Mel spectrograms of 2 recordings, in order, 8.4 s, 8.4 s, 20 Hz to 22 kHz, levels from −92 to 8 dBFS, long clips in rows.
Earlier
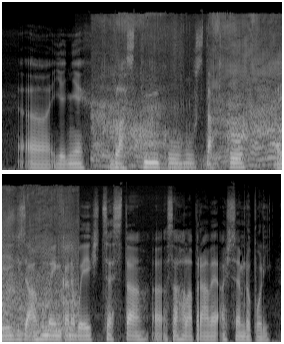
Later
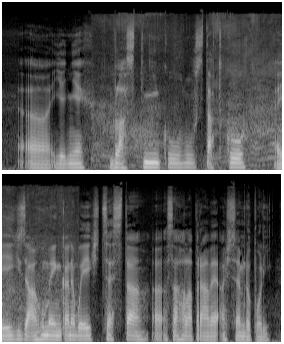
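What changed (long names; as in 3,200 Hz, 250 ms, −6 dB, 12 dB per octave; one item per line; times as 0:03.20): speech +5.5 dB
background −6.5 dB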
